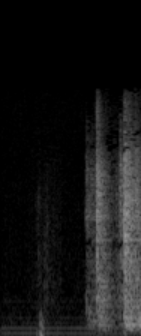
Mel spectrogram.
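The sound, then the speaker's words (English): A living compartment door shuts with a soft low thud, followed by two harsh scraping, rattling bursts like a bolt or latch being slid into place to lock it. Fairly clear, with no talking. “Just get back in that living compartment and lock the door.”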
